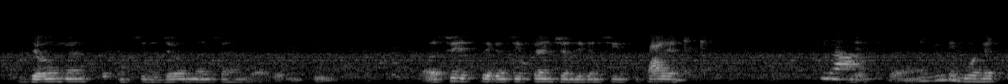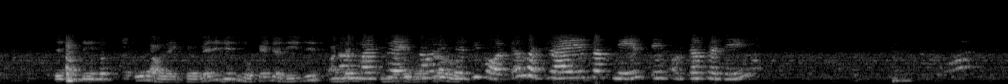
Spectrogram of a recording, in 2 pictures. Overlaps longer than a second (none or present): present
